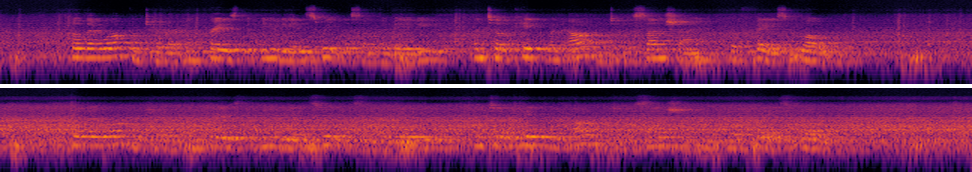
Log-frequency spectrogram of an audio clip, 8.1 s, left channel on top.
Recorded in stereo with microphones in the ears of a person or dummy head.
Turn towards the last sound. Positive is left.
turn(degrees=70)  # may be behind; listen again after turning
